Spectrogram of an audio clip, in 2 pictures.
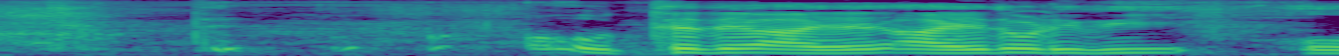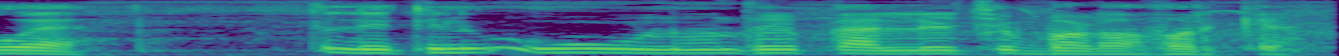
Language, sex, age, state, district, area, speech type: Dogri, male, 30-45, Jammu and Kashmir, Kathua, rural, spontaneous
